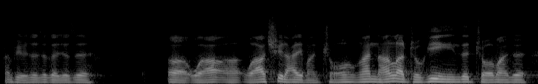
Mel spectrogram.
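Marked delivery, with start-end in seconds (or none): none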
